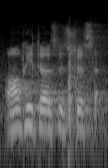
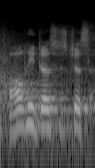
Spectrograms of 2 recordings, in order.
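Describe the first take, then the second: No difference in how they are said.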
